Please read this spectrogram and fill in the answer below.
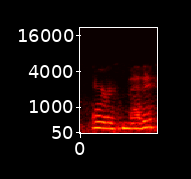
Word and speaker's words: arithmetic: sequences and geometric sequences this is pronounced arithmetic because this is the adjective arithmetic is a noun arithmetic with the adjective right so you know arithmetic when you're using it as an adjective a sequence is just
